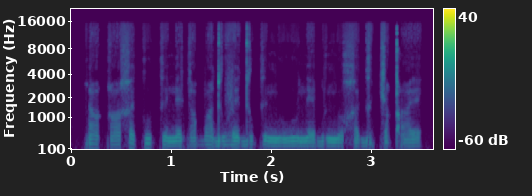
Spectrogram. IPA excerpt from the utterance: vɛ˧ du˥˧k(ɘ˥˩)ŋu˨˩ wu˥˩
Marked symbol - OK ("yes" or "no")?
yes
